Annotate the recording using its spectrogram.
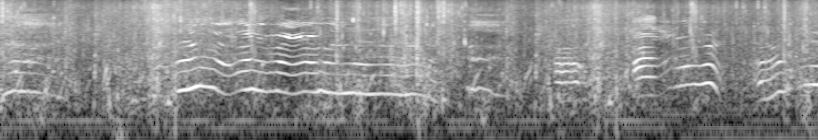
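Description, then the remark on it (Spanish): Water splashes and sloshes in a washbasin as a woman plunges her slave's head into it, under strained, wavering cries and gurgling vocal sounds that rise and fall throughout. “tomando y introduciendo la cabeza de su esclava en un lavatorio con agua.”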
